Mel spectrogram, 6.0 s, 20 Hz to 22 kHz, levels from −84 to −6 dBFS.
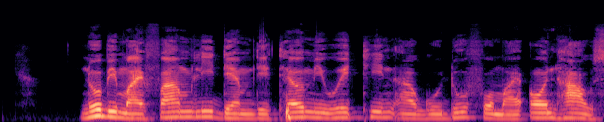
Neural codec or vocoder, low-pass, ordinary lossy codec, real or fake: none; 10.8 kHz; AAC, 48 kbps; real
